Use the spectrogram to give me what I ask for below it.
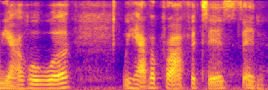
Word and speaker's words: Yahuah: So how you can get understanding, how did I come to this way of pronouncing His name, Yahuwah?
